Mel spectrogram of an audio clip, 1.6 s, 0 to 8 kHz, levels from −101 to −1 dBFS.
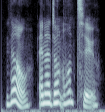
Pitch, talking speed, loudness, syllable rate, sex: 220 Hz, 225 wpm, -17 LUFS, 4.7 syllables/s, female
